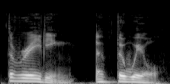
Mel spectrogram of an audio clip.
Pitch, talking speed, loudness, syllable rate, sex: 110 Hz, 175 wpm, -15 LUFS, 4.6 syllables/s, female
